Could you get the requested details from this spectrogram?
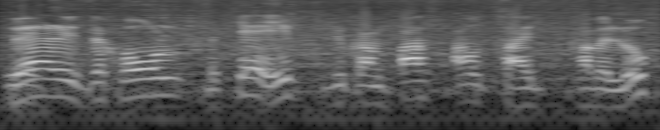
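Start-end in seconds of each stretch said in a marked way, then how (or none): none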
